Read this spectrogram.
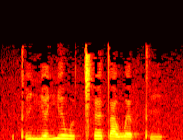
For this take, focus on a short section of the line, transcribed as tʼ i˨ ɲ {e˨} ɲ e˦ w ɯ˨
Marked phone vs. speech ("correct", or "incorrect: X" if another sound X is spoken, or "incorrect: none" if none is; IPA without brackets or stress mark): incorrect: ɛ˨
